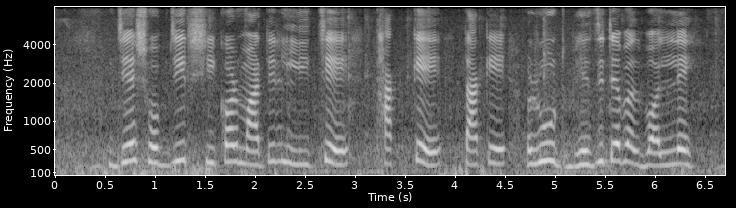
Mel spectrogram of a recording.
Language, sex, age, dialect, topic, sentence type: Bengali, female, 36-40, Jharkhandi, agriculture, statement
